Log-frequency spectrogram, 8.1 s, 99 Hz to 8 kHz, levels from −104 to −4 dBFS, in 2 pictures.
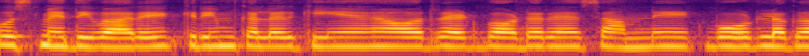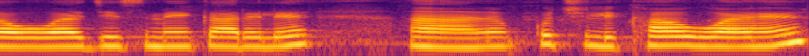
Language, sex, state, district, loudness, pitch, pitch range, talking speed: Hindi, female, Uttar Pradesh, Muzaffarnagar, -17 LUFS, 220 Hz, 215-225 Hz, 170 wpm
